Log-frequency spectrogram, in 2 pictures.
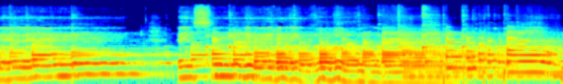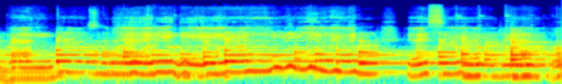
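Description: Turkish tanbur, a long-necked fretted lute, plucked with a plectrum, playing a flowing melodic line. The playing dips in loudness briefly about two seconds in.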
